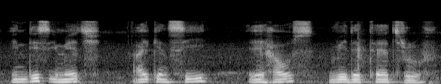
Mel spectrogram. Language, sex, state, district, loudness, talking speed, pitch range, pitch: English, male, Arunachal Pradesh, Lower Dibang Valley, -15 LUFS, 165 wpm, 110-120 Hz, 115 Hz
